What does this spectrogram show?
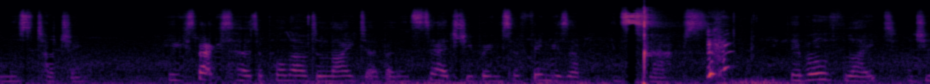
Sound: pleased trilling noise

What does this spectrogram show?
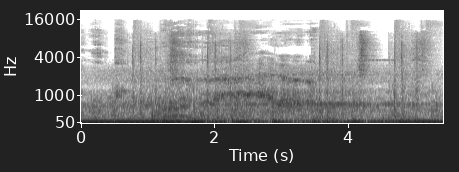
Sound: growl laugh

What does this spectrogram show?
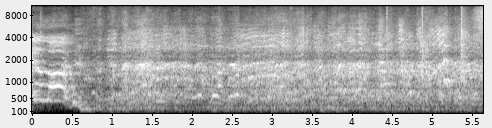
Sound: audience laughing

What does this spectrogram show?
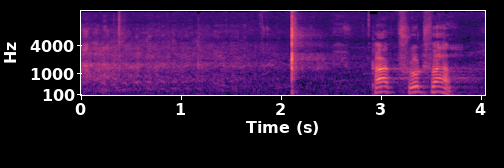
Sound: gestures – Claps

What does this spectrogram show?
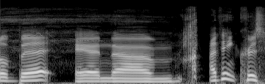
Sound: laughs

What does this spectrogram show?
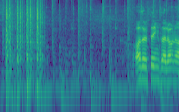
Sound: banging

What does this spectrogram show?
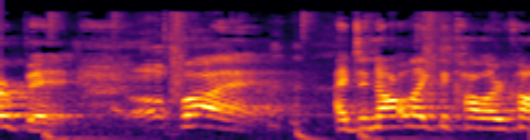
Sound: housemates laughing

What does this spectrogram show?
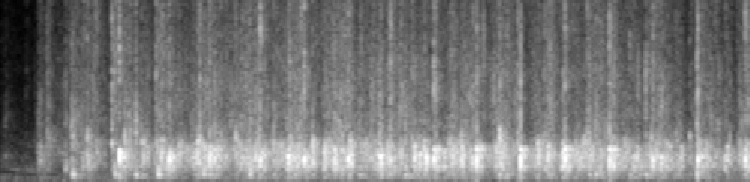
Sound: attendees clapping

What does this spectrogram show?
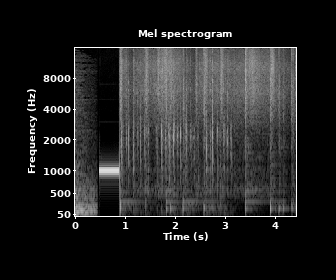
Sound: typing

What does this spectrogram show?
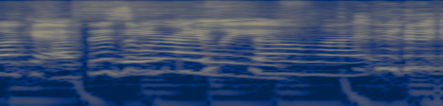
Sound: laughing; upbeat music

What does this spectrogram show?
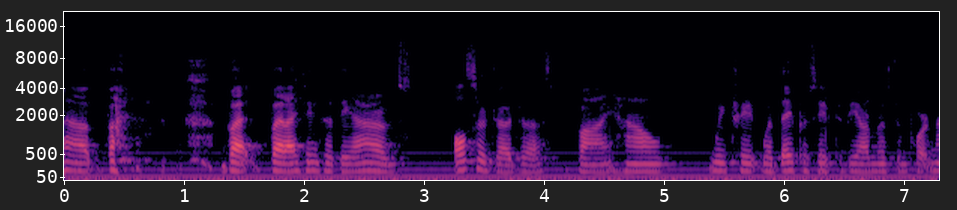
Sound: laughs

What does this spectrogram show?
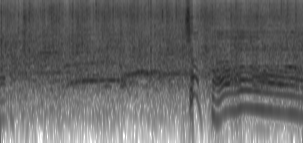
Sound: audience applauds, cheers

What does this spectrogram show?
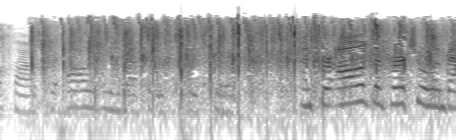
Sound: applause

